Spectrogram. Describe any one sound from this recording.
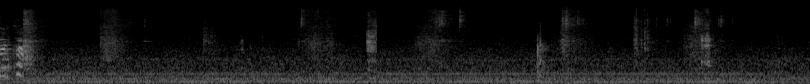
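Dry oats pour and patter into a metal bowl.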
